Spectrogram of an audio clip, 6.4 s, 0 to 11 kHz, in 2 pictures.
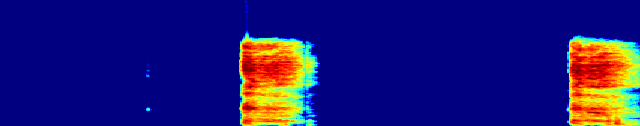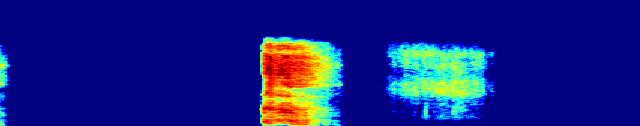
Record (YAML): three_cough_length: 6.4 s
three_cough_amplitude: 32768
three_cough_signal_mean_std_ratio: 0.27
survey_phase: beta (2021-08-13 to 2022-03-07)
age: 45-64
gender: Male
wearing_mask: 'No'
symptom_fatigue: true
symptom_headache: true
symptom_change_to_sense_of_smell_or_taste: true
symptom_loss_of_taste: true
symptom_onset: 4 days
smoker_status: Never smoked
respiratory_condition_asthma: false
respiratory_condition_other: false
recruitment_source: Test and Trace
submission_delay: 2 days
covid_test_result: Positive
covid_test_method: RT-qPCR
covid_ct_value: 17.2
covid_ct_gene: ORF1ab gene
covid_ct_mean: 17.7
covid_viral_load: 1600000 copies/ml
covid_viral_load_category: High viral load (>1M copies/ml)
